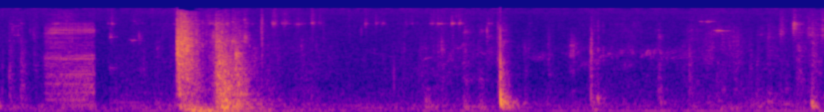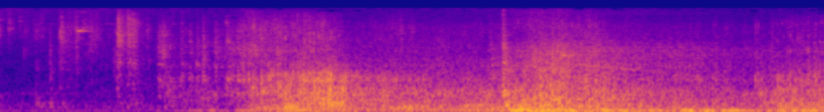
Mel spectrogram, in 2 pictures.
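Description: A few scattered clicks and knocks, the loudest about a second in, then from about five seconds in a car engine revving up loud with a deep rumble that holds.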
